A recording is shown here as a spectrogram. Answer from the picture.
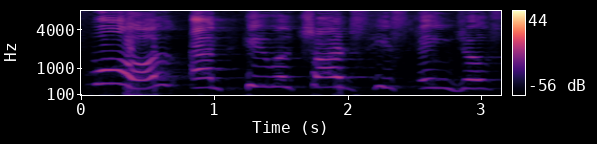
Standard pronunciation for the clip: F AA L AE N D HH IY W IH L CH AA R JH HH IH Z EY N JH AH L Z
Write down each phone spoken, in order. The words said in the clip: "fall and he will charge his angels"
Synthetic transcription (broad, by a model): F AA L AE N D HH IY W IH L CH AA R JH HH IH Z EY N JH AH L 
